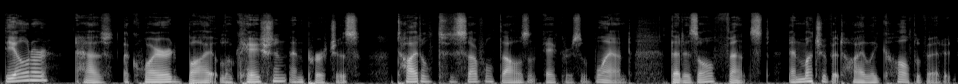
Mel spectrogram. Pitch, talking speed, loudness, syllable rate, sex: 110 Hz, 155 wpm, -23 LUFS, 5.2 syllables/s, male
